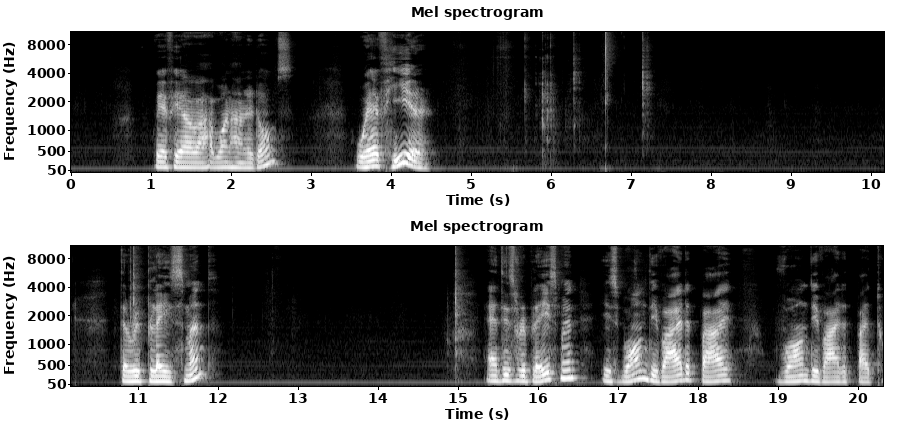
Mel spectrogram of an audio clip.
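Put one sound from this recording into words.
A man speaks calmly and clearly into a close microphone, explaining.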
